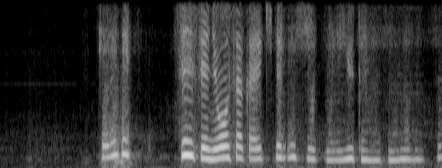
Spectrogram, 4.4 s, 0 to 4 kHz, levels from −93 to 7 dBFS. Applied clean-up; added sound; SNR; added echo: neural separator model SepFormer DNS4.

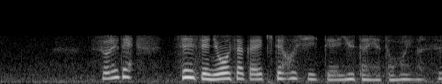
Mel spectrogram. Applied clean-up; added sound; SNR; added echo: none; none; none; none.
